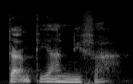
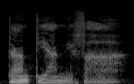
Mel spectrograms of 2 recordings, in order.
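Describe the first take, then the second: First: Said in the usual way. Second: Hushed whisper, lost in memory. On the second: Acted. Remembering long ago to the visitor, whispered. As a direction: breathe it out like a secret.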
